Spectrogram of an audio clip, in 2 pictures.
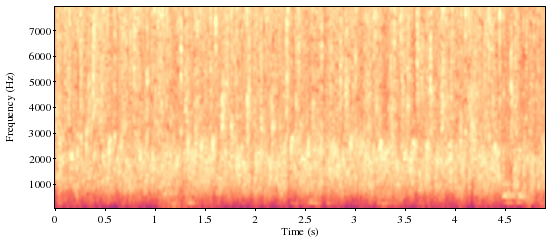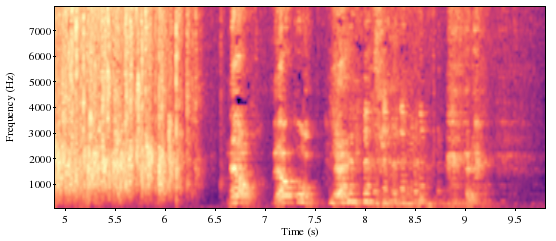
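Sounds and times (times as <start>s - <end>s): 
audience applause: 0.0s - 6.5s
laughter: 2.2s - 3.6s, 7.6s - 9.5s.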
